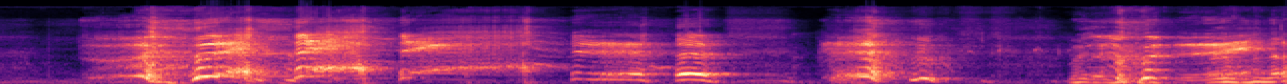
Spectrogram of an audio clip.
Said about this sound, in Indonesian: Ada yang lagi penyakitan batuk nggak? Kalau ngebatuk dong, biasanya gatal total tuh batuk.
